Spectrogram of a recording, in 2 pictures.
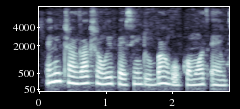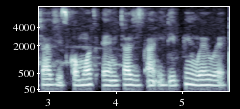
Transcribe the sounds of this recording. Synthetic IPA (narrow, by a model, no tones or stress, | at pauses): ɛnitɹãnsakʃɔ̃nwipɛsĩndubãŋkwikɔmɔtɛmt͡ʃad͡ʒiskɔmɔtɛmt͡ʃad͡ʒisã̰nḭdepĩnwɛwɛ̰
